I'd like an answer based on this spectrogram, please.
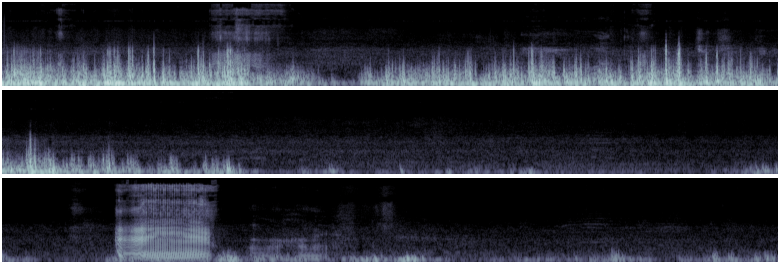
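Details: Chihuahua reverse sneezing: a fast run of rough, low snorting gasps, about seven seconds of rapid pulses, then near silence broken by soft rustles and a brief high, wavering squeal.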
